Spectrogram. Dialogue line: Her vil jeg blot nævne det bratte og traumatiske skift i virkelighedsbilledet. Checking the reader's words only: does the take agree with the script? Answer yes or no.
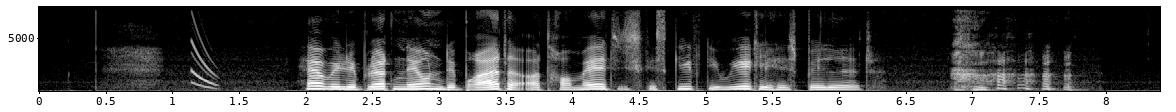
yes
